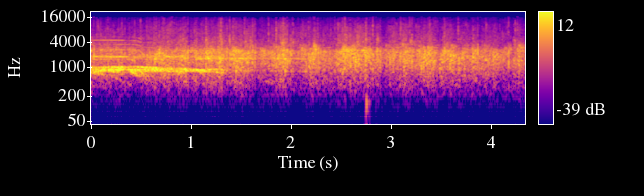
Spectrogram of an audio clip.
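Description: crowd, audience applause

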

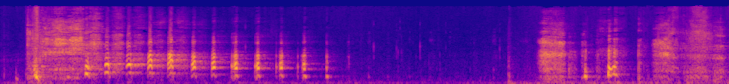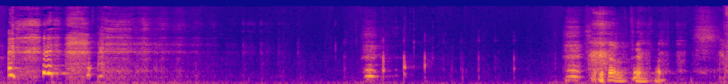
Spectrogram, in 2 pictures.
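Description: human body sound, hiccups

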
